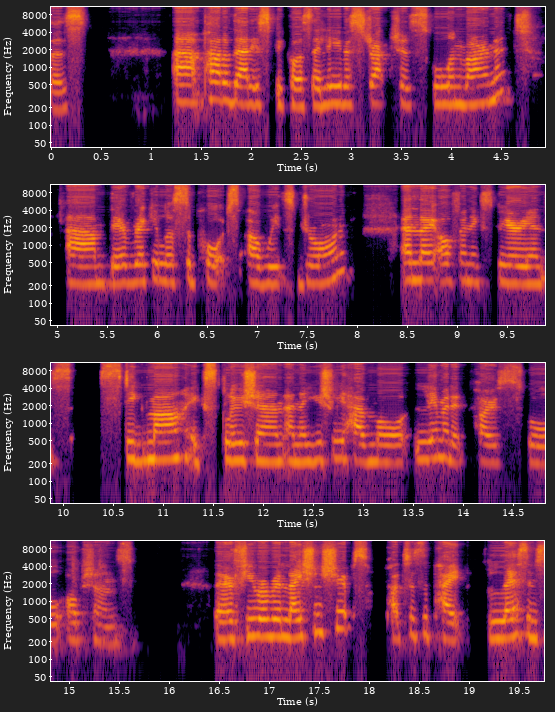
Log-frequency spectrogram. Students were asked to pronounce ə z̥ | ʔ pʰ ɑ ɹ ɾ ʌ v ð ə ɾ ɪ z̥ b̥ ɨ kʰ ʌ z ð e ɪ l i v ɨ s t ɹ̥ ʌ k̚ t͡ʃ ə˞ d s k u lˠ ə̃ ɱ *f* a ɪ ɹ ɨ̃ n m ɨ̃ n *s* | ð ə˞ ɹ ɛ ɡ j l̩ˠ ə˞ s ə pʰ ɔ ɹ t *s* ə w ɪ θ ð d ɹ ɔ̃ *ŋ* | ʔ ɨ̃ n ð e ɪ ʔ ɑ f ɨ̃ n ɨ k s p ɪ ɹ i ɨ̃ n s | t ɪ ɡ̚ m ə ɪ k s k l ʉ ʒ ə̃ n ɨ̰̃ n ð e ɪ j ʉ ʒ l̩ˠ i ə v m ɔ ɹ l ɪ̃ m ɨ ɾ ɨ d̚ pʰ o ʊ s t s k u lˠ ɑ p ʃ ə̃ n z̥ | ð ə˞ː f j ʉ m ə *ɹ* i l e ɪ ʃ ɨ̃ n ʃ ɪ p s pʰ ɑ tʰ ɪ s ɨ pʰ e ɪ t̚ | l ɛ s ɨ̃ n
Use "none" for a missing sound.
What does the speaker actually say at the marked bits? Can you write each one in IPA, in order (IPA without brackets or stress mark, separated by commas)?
v, t, s, n, ɹ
